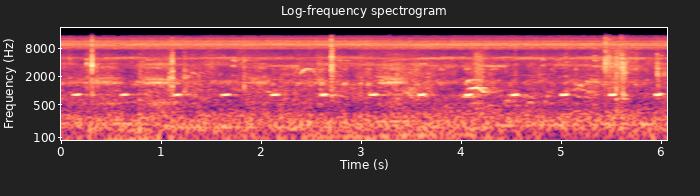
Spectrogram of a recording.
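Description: A bird repeating one short note at the same pitch about twice a second, with other birds chirping now and then and a few faint clicks.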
